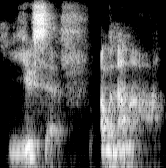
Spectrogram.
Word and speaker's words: Yusef Abonamah: A very sexy demonstration by the one and only Yusef Abonamah.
